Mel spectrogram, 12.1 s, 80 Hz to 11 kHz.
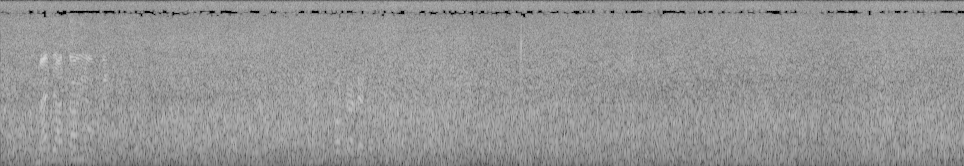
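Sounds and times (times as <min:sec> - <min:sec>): water rushing over rocks: 0:00.0 - 0:12.0.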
